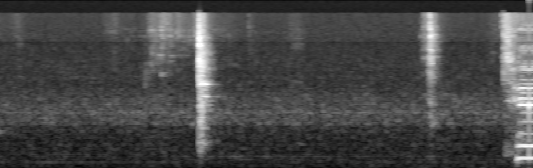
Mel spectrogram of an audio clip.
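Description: Handling of a glass dish and a wooden ruler: one sharp light tap against the glass about halfway through and a fainter tick near the end, otherwise quiet.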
